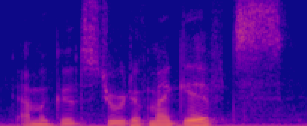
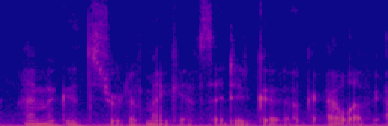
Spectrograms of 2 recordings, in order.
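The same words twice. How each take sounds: First: Said in the usual way. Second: Softer, hushed repeat of the affirmation. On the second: Real, not acted. Reader affirming herself to viewers, hushed. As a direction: say it quietly to yourself.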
